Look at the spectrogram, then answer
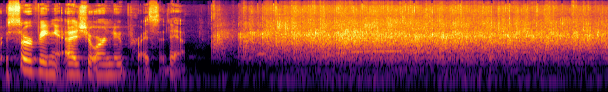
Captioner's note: cheering and applause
